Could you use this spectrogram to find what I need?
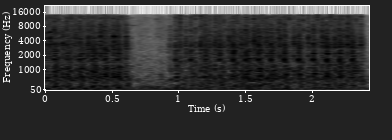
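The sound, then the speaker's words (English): A triple needle sewing machine in a boot factory stitches rubber bottoms to the leather uppers of hunting boots. It gives a loud, rapid, continuous mechanical clatter that breaks off once briefly before resuming. “runs a triple needle sewing machine that stitches the rubber bottoms to the top leather part of the boot”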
